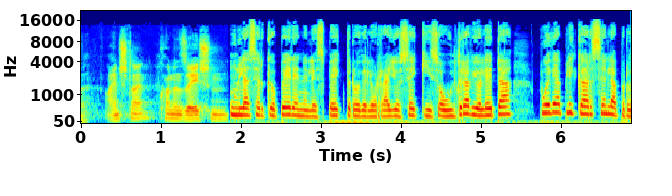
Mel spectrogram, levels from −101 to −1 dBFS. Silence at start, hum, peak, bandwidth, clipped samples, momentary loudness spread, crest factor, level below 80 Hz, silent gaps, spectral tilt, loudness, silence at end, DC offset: 0 s; none; -4 dBFS; 16 kHz; under 0.1%; 12 LU; 16 dB; -52 dBFS; none; -4.5 dB/octave; -20 LUFS; 0 s; under 0.1%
